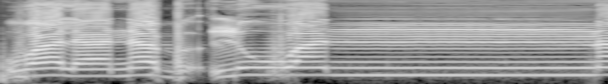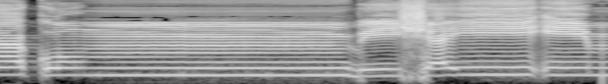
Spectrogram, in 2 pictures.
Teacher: मीम साकिन के बाद बा है तो नाक में आवाज़ पैदा करेंगे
